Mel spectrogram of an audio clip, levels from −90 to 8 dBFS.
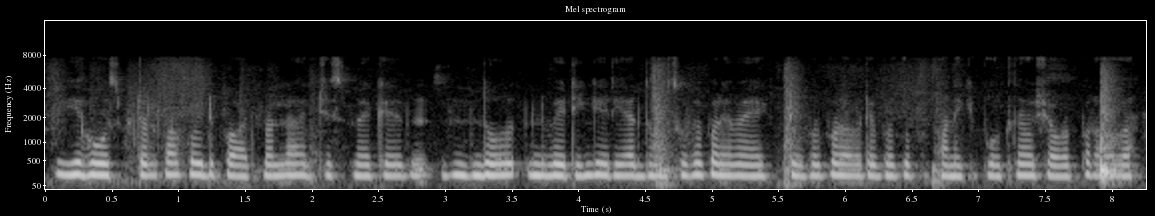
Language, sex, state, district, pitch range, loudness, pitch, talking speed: Hindi, female, Delhi, New Delhi, 205-220 Hz, -22 LUFS, 215 Hz, 205 wpm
